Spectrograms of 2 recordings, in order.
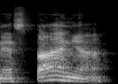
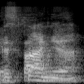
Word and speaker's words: España: Your husband is from Spain, España. That's how they would say it. España. Uh-huh. Yeah, because they pronounce their S's like that.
